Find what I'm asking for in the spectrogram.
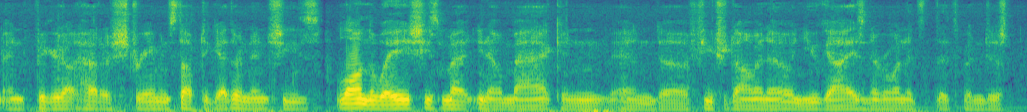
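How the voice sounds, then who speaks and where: A man's voice: deep voice, slight background noise, rough recording. An older man chatting as a podcast guest, rambling with lots of fillers and restarts. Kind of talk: casual chat. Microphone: home mic set low.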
